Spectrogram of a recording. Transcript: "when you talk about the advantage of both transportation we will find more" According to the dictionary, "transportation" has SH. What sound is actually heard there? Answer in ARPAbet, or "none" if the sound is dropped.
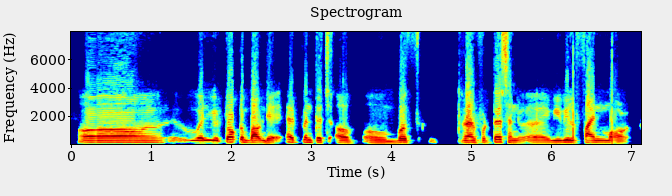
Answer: S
